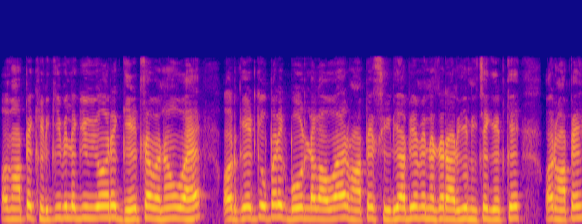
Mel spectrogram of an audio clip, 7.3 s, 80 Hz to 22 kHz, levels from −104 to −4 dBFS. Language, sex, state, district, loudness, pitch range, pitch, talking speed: Hindi, male, Uttar Pradesh, Deoria, -18 LUFS, 180-195 Hz, 185 Hz, 335 wpm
